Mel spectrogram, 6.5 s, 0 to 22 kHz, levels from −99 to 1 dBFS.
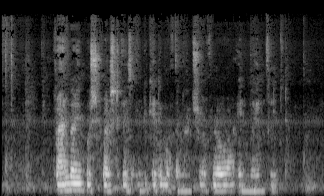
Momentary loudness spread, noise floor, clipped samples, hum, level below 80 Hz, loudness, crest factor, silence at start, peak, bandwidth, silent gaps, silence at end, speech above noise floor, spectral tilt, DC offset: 21 LU; -52 dBFS; under 0.1%; none; -68 dBFS; -23 LUFS; 18 dB; 0.1 s; -6 dBFS; 16 kHz; none; 0.2 s; 29 dB; -4.5 dB/octave; under 0.1%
